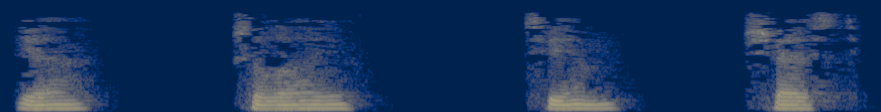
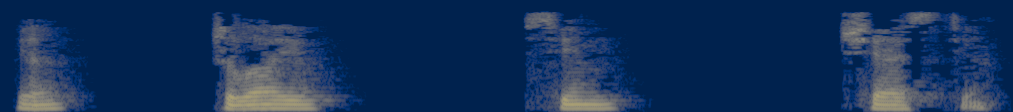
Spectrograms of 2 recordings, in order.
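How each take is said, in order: No difference in how they are said.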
